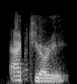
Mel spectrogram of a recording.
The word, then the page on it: actuary: Indian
